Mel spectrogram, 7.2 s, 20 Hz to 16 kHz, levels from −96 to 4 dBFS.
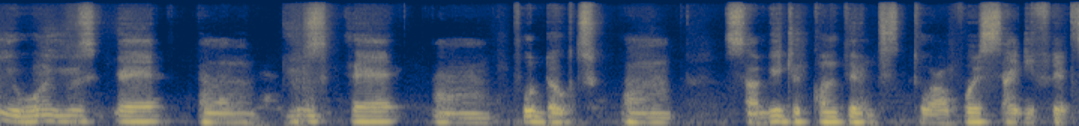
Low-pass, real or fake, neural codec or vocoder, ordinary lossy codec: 14.4 kHz; fake; codec, 44.1 kHz, 2.6 kbps, DAC; none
